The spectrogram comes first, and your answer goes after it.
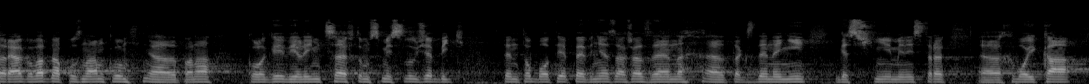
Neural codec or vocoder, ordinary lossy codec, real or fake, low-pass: none; MP3, 32 kbps; real; 10.8 kHz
